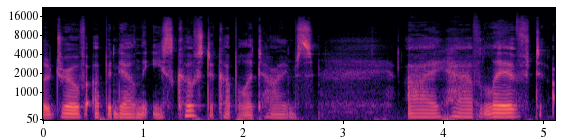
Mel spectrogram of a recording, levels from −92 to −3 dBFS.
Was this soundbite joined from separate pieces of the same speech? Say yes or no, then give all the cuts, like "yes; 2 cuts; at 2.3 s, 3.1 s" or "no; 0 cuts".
no; 0 cuts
